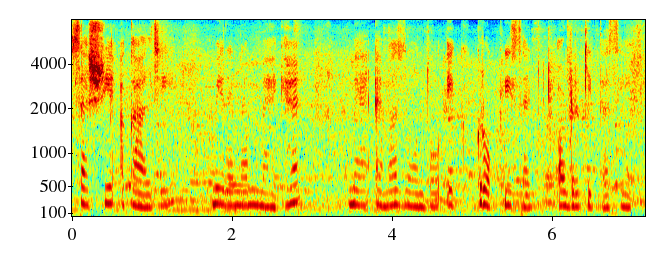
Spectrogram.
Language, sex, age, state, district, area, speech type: Punjabi, female, 18-30, Punjab, Gurdaspur, rural, spontaneous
